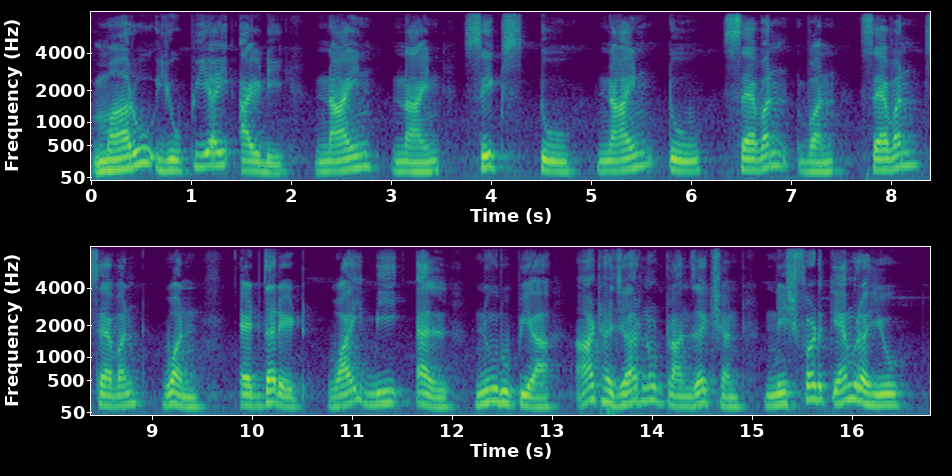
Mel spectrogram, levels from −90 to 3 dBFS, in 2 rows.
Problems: none marked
